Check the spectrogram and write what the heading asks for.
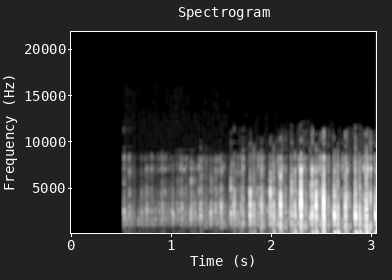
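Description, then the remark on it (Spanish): After a moment of silence, typing on a K2 mechanical keyboard starts, a dense, rapid clatter of key clicks that grows louder and busier toward the end, with no voices. “Te, teclados, güey. Ya me llegó el K2.”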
